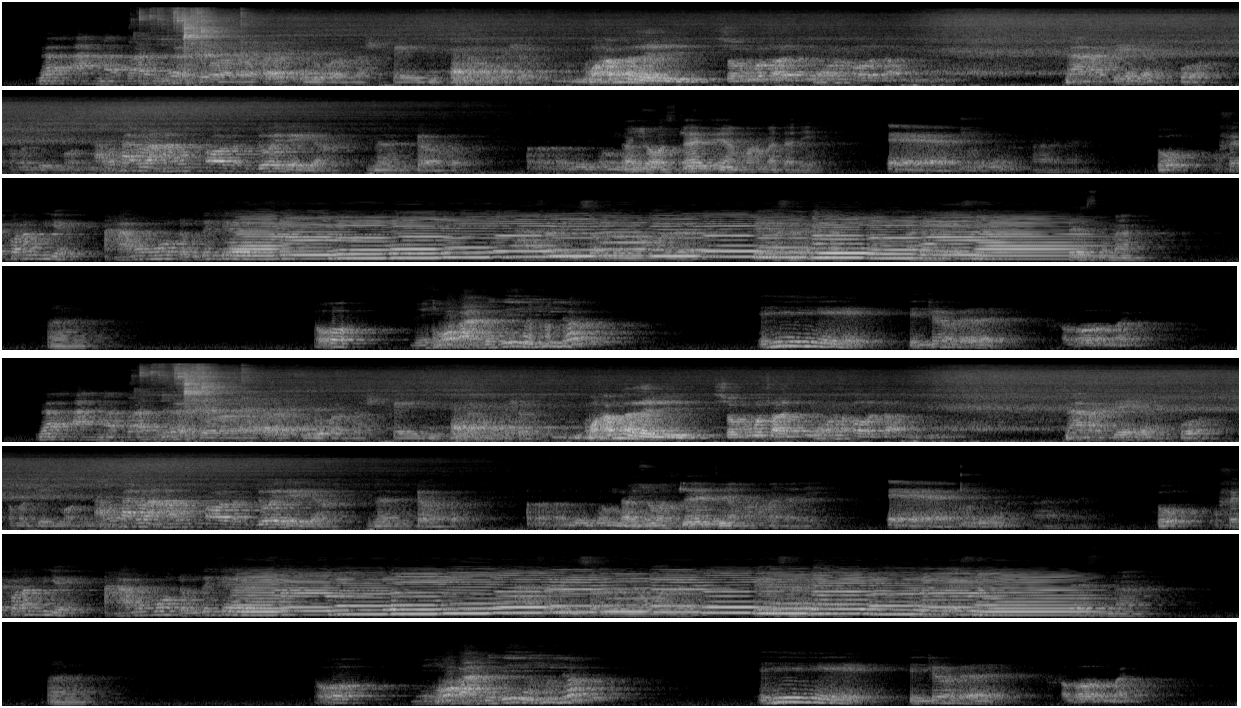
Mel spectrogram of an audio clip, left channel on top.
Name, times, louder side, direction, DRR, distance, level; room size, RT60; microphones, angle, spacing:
voice 1, 0.3-5.4 5.8-6.1 8.1-8.4 10.6-12.0 13.3-15.6 16.0-17.0 21.2-21.9 23.9-24.1 24.5-25.4 25.8-27.3 29.8-31.7 32.2-32.9 34.1-34.8 37.6-38.0 41.4-43.1 44.7-45.7 46.2-47.1, equal, ahead, -5 dB, 0.4 m, -31 dB
sound 1, 1.0-18.1 18.8-18.9 19.1-19.2, left 1 dB, 50° left, 0.7 m, -33 dB
voice 2, 5.5-9.5 12.4-13.4 17.6-19.6 21.9-22.5 47.7-48.4, right 2 dB, 60° right, -1 dB, 0.4 m, -28 dB
voice 3, 18.6-20.5 22.7-23.2 32.4-33.2 33.8-34.2 35.4-36.1 40.2-40.6 41.2-42.8, left 4 dB, 85° left, 3 dB, 0.3 m, -34 dB
Wind instrument woodwind instrument, 26.9-35.8, left 1 dB, 15° left, 0.7 m, -24 dB
2.4 x 2.0 x 3.2 m, 1.4 s
head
